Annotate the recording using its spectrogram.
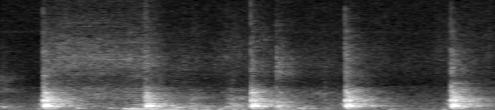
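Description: A rhythmic clanging beat, short sharp strokes repeating about twice a second.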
